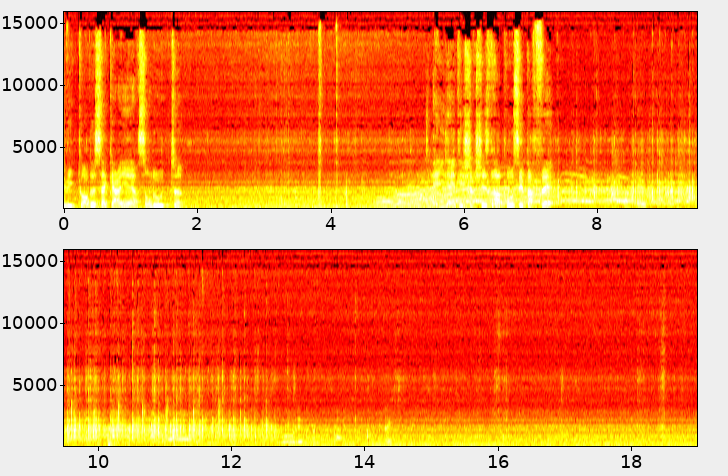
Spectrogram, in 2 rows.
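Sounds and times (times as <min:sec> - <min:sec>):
crowd applauding: 0:04.7 - 0:14.1.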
